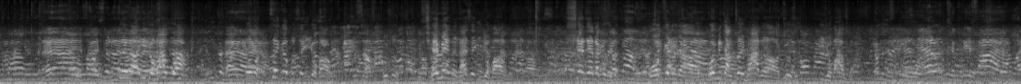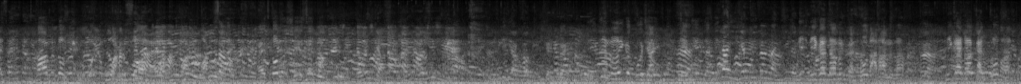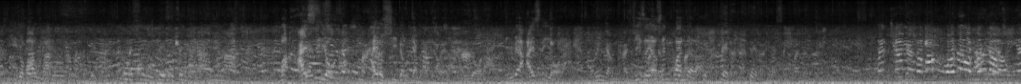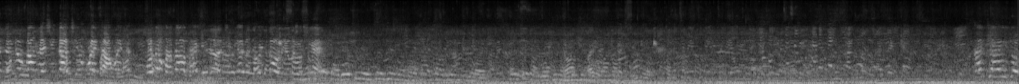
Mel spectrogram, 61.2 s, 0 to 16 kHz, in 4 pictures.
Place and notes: Zhongshan S. Rd., Taipei - Protest
Protest, Roads closed, Sony PCM D50 + Soundman OKM II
